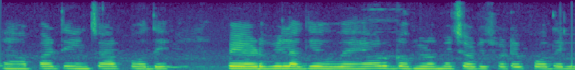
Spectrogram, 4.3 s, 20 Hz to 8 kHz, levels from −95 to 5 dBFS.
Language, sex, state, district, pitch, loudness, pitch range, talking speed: Hindi, female, Uttar Pradesh, Shamli, 255 Hz, -16 LUFS, 245-260 Hz, 235 wpm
